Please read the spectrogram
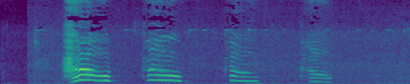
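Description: A high human voice calling out four times, each call falling in pitch and each shorter and fainter than the last, imitating a distant horse calling for help.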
